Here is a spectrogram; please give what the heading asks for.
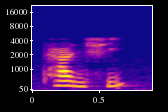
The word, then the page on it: d' Hanschi: Bas-Rhin; Herrlisheim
